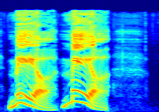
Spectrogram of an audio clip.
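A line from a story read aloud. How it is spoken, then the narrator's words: Small child shouting. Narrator (German): schrie der kleine Häwelmann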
